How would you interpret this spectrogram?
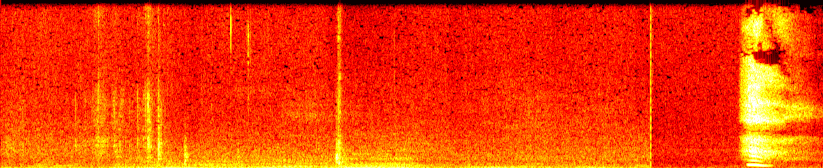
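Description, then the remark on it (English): A steady, low engine rumble of an old truck rolling along a country road, with a few faint rattles and clunks. The drone cuts off near the end, followed by a short breathy sigh. “You know, I must admit, the soft seat of this old truck is far more comfortable than my sandals on a country road.”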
